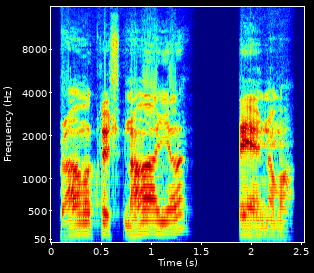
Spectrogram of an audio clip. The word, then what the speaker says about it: Ramakrishnaya te namaha: Then Ramakrishnaya te namaha. Not Ramakrishna, yate namaha. If you say yate te namaha, it makes no sense whatsoever.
